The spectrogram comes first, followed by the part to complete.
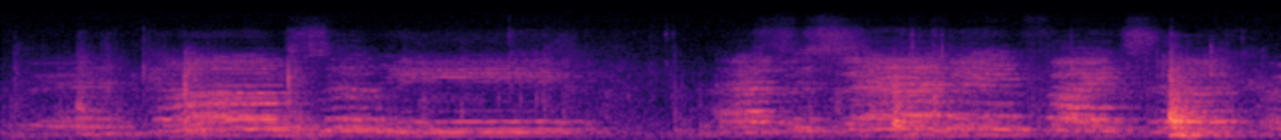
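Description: A stage cast singing together in chorus, several voices holding and shifting sung notes with little or no accompaniment. A sharp knock sounds just before the end.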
